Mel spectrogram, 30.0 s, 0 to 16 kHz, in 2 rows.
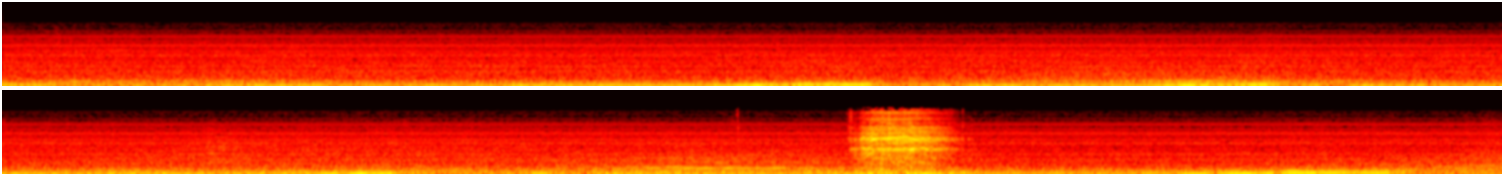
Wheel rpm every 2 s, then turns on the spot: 0, 0, 0, 0, 0, 0, 0, 0, 0, 0, 0, 20, 10, 0, 0.
none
